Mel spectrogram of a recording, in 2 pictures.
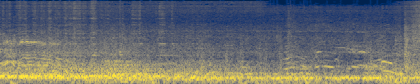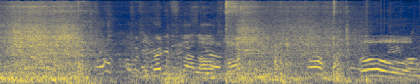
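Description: Montu inverted roller coaster train running along the track with a steady loud rumble and wind. About five seconds in the rumble drops as the train slows, with two short bursts of hiss, and the riders' voices and laughter come through.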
